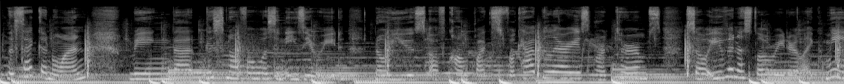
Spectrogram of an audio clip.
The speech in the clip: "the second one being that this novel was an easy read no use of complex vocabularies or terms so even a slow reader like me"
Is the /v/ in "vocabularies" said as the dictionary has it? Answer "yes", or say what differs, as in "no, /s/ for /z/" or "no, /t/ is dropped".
yes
